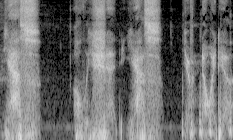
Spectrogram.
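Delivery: soft, breathy whisper under the breath. Gushing about Zelda games with another person, whispering. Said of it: "No more whispering".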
